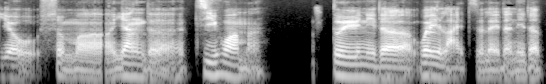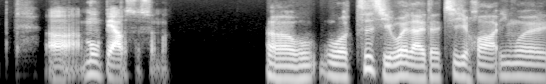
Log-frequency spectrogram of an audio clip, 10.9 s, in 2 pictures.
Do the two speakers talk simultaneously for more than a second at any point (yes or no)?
no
